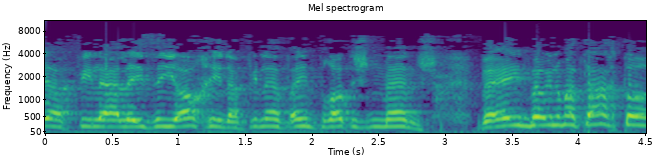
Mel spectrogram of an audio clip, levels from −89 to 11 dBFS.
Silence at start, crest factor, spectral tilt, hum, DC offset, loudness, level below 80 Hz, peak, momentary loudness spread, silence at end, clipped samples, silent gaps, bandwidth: 0 s; 12 dB; -6.5 dB/octave; none; under 0.1%; -12 LUFS; -42 dBFS; 0 dBFS; 6 LU; 0 s; 0.1%; none; 7.2 kHz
